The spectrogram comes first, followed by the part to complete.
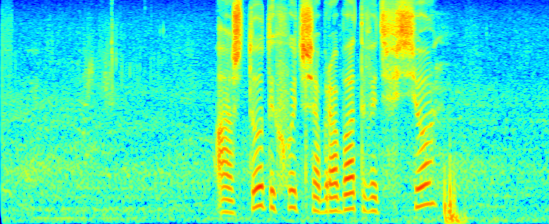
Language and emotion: Russian, neutral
